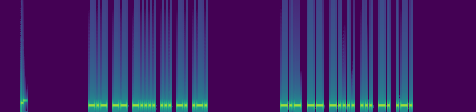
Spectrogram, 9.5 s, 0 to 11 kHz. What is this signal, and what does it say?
Morse code, heard as a keyed tone, about 30 wpm, 700 Hz. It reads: KM6SNR KM6SNR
